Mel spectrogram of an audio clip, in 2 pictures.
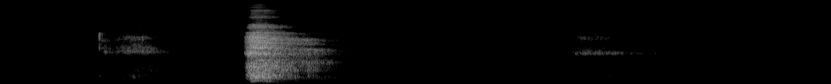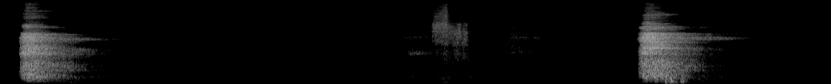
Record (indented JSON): {
  "exhalation_length": "16.6 s",
  "exhalation_amplitude": 15921,
  "exhalation_signal_mean_std_ratio": 0.25,
  "survey_phase": "beta (2021-08-13 to 2022-03-07)",
  "age": "45-64",
  "gender": "Female",
  "wearing_mask": "No",
  "symptom_runny_or_blocked_nose": true,
  "smoker_status": "Never smoked",
  "respiratory_condition_asthma": false,
  "respiratory_condition_other": false,
  "recruitment_source": "REACT",
  "submission_delay": "1 day",
  "covid_test_result": "Negative",
  "covid_test_method": "RT-qPCR",
  "influenza_a_test_result": "Negative",
  "influenza_b_test_result": "Negative"
}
